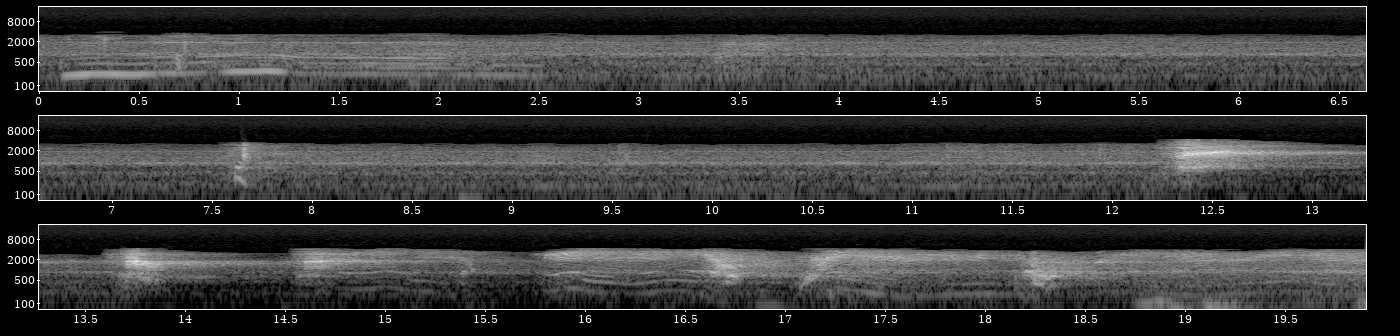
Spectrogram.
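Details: Baby monkey named Rainbow, hungry and wanting milk while its mother refuses to nurse, cries in a run of wavering, harmonic wails and squeals. They burst out in quick repeated bouts after a quieter opening stretch over a steady background hum.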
